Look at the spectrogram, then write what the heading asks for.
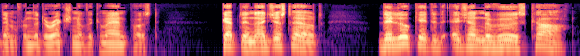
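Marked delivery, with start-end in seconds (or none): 2.2-5.7 put-on higher-pitched French-accented subordinate; eager lieutenant. A narrator's reading. Lieutenant reporting the found car to his captain, eager.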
